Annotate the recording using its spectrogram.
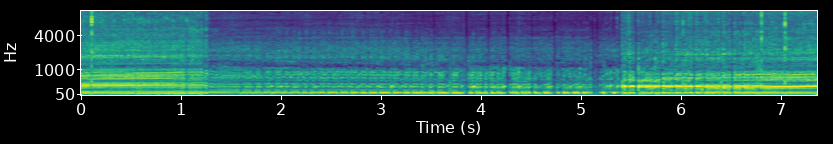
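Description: A single-cylinder four-stroke minibike engine accelerates away.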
